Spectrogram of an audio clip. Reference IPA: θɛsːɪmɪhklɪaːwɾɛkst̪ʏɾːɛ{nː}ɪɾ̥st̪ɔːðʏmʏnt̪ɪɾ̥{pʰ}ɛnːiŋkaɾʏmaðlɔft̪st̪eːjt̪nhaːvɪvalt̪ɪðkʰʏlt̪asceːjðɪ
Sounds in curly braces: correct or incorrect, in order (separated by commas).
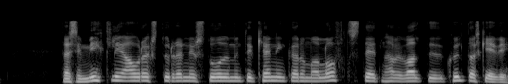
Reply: correct, incorrect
